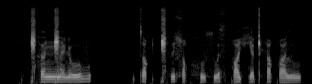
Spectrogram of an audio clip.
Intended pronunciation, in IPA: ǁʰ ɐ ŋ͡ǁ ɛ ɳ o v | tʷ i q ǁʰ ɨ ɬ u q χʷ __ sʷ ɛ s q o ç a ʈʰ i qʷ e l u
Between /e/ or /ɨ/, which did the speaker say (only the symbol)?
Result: e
